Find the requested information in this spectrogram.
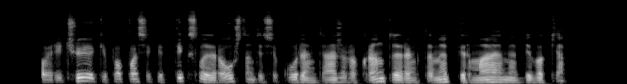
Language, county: Lithuanian, Klaipėda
